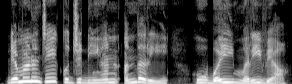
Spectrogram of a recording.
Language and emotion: Sindhi, neutral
